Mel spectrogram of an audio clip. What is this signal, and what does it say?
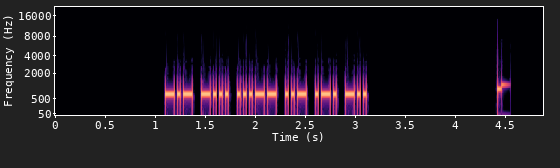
Morse code, heard as a keyed tone, about 40 wpm, 700 Hz. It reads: KB3URD
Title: USA Call Signs 40wpm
